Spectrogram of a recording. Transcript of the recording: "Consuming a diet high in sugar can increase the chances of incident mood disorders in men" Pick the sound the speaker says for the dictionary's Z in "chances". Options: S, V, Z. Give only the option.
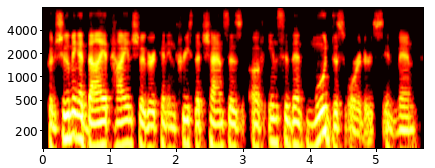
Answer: Z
